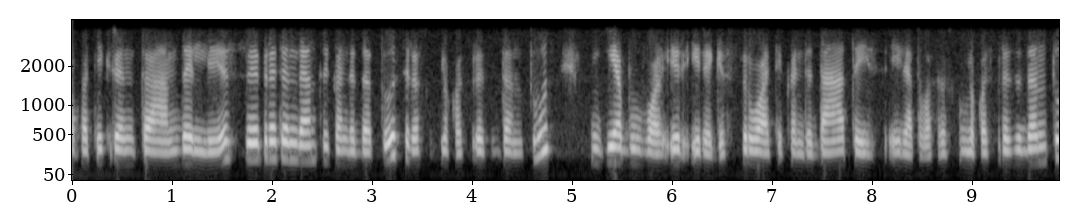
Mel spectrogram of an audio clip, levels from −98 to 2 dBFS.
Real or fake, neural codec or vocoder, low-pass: real; none; 3.6 kHz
